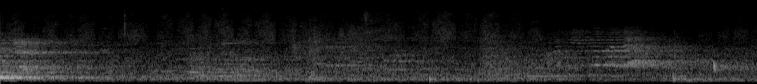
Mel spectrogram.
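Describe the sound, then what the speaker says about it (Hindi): Writing rubbed off a board during a physics lecture on electrostatics, a steady scratchy swiping that runs for several seconds under a voice talking throughout. "मैं एक बार इसको रब कर देती हूँ"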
